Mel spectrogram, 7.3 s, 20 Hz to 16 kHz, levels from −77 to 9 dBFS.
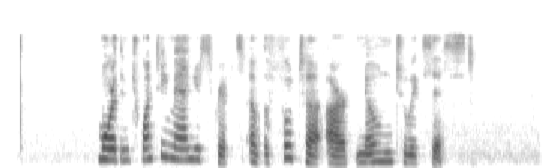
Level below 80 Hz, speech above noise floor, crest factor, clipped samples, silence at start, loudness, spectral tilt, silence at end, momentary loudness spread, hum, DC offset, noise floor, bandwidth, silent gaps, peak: -88 dBFS; 41 dB; 26 dB; under 0.1%; 1.3 s; -29 LUFS; -4 dB/octave; 0.95 s; 11 LU; none; under 0.1%; -70 dBFS; 7.6 kHz; none; -4 dBFS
